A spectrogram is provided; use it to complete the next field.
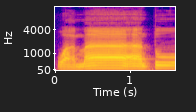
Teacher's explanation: Mad Thobi'i panjangnya dua harakat atau kira-kira dua ketukan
